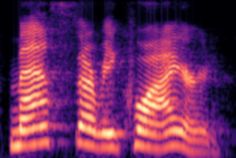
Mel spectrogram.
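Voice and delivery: loud, slow, clipped rule-citing; mock Karen lecture. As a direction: lecture like a self-appointed enforcer. Quoting the mask-scolding woman.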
